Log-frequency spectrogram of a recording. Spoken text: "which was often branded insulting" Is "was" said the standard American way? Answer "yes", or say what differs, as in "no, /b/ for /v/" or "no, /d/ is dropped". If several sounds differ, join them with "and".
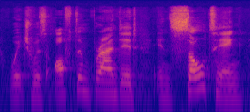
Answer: yes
